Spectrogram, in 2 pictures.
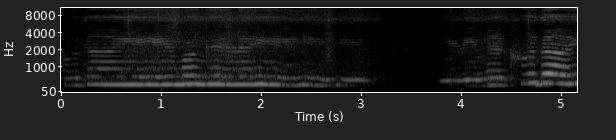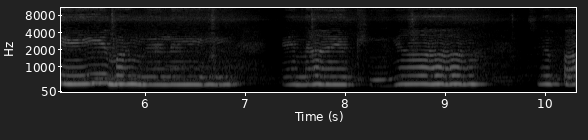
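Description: A woman humming a slow melody unaccompanied, in three phrases with short breaks between them, her notes held and gently wavering.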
